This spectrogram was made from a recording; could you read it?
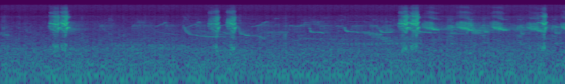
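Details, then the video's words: Chestnut-tailed starling chicks fed worms: a few isolated rasping chirps, interspersed with thin slurred whistles, then a denser buzzy burst near four seconds. "Chestnut tailed starling bird brings baby worms to eat"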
